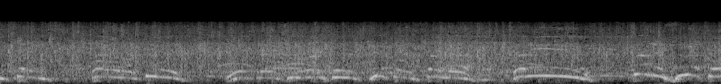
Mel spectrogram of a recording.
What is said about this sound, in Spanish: Ojo la ovación, ¿eh? Ha habido aplausos para Paul Martínez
